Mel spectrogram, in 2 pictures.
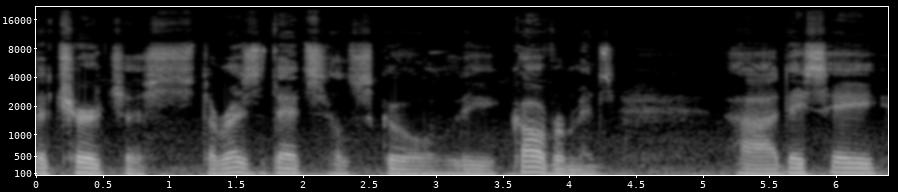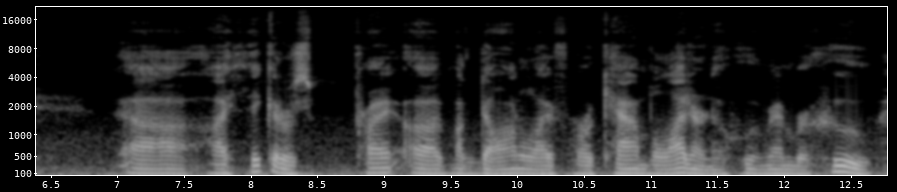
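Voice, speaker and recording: A very slow, somewhat breathy delivery with a dark, mellow tone and fairly even intonation. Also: man, fairly low pitch for a man. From Canada, First Nations. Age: 60s. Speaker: residential school survivor vlogger. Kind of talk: personal monologue vlog. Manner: halting, many fillers.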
